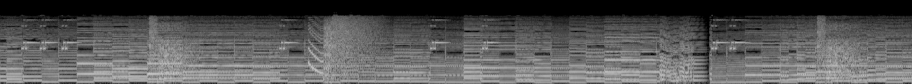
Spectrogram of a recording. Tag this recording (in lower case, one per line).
music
